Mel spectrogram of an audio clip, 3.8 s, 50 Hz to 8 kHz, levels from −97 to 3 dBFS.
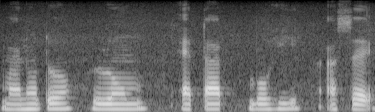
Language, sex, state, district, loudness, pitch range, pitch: Assamese, male, Assam, Sonitpur, -18 LUFS, 135-145 Hz, 135 Hz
